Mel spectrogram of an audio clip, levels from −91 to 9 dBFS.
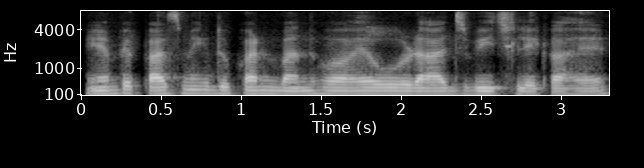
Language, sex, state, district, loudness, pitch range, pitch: Hindi, male, Punjab, Kapurthala, -19 LUFS, 105-115 Hz, 110 Hz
